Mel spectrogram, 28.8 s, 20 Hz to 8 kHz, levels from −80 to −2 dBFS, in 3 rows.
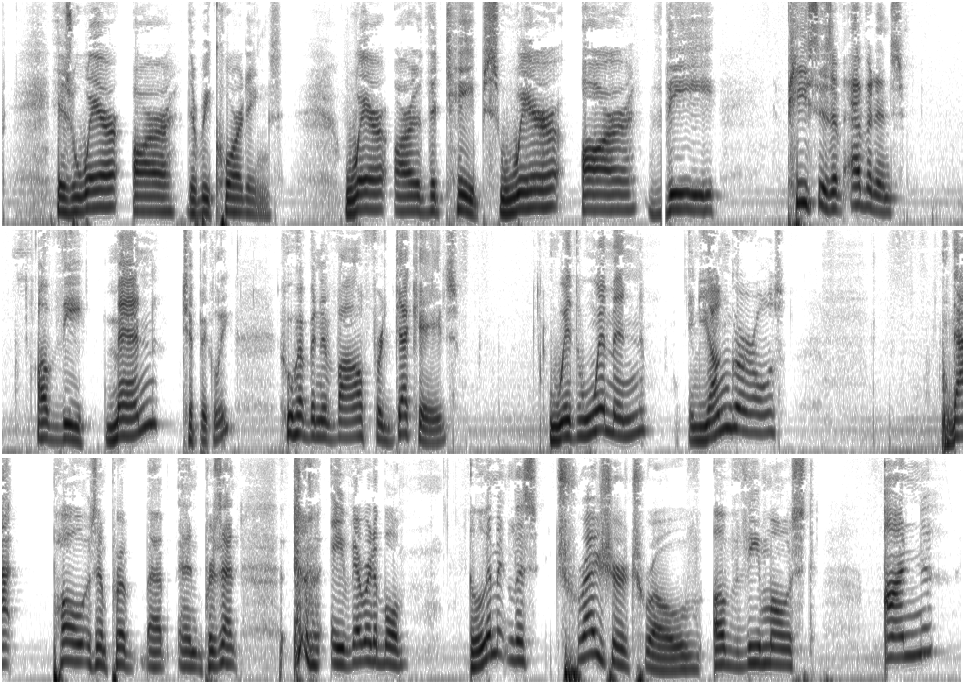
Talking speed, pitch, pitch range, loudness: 95 wpm, 165 Hz, 145-195 Hz, -15 LUFS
